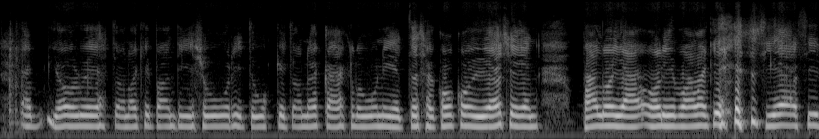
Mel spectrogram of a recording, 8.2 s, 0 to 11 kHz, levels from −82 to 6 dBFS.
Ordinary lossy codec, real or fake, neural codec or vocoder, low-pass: none; real; none; none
